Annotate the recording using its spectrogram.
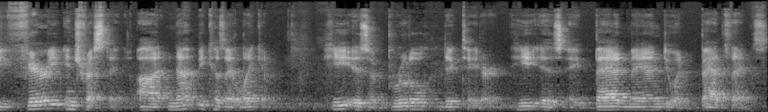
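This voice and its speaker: A speaker with an Upper Midwest accent talks at a very slow pace with ordinary pitch variation. Noticeable background noise is present. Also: man, fairly low pitch for a man. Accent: Upper Midwest American. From Wisconsin, Menominee area. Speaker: city council member. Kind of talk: interview. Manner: halting, many fillers and repeats.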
